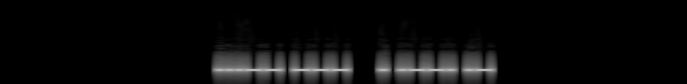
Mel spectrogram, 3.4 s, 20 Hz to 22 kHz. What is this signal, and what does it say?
Morse code, heard as a keyed tone, about 50 wpm, 700 Hz. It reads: 3O EPA
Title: Winter Field Day Exchanges Encore 50wpm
